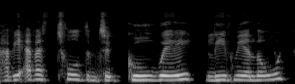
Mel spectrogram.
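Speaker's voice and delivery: ordinary talk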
